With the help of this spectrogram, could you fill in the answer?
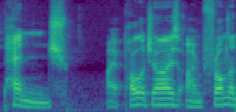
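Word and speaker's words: Penge: conon is selected for the new Beckham and Pang constituency in the southeast of capital before I get all the comments saying oh that's not how you pronounce it yes I did just check it's actually pronounced pen I apologize I'm from the north and I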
